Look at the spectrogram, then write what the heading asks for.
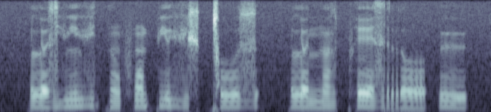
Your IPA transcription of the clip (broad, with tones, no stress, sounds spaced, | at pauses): l ɵ˨ z vʲ ẽ˦ vʲ ʉ˦ t̪ ũ˨ f õ˦ pʲ o˦ vʲ ɵ˨ ʃ ǀ u˦ z | l ɵ˨ n õ˨ z pʰ eː˦˨ z r o˨ | ʉ˨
